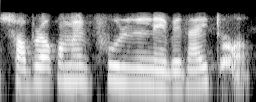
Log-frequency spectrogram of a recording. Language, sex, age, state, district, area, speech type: Bengali, female, 45-60, West Bengal, Hooghly, rural, conversation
